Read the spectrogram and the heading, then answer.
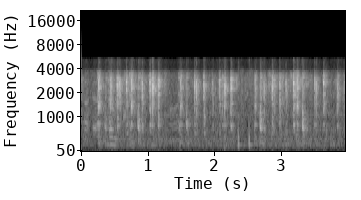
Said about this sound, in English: You know what, can people online mute their phones? We're hearing a lot of typing.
